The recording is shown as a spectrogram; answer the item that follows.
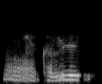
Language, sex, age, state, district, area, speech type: Assamese, male, 18-30, Assam, Sivasagar, rural, conversation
